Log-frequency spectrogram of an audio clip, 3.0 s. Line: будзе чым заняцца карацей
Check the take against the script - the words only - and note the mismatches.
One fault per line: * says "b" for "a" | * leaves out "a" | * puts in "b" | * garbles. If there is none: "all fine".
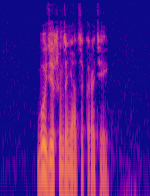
all fine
